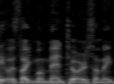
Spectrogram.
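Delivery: normal talking voice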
